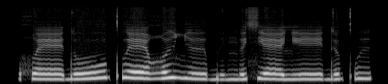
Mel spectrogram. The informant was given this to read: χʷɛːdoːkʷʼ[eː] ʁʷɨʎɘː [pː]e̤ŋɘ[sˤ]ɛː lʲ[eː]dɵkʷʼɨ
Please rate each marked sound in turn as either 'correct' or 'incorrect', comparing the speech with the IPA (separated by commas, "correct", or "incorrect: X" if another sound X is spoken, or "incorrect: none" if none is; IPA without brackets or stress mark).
incorrect: ɛː, incorrect: b, incorrect: sʲ, correct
